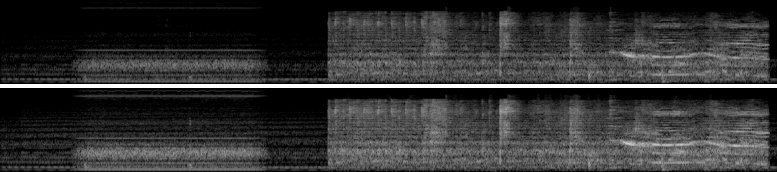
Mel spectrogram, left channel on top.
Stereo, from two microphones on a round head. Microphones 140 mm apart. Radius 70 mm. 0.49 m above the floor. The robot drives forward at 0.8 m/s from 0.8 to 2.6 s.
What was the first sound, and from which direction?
A drone, 55° right (ahead or behind).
